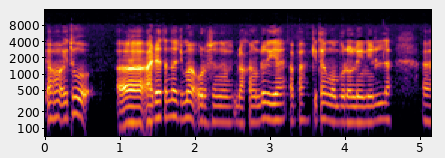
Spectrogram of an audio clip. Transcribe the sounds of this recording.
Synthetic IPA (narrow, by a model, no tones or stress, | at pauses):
ɔit̪u | əa̰dat̪ant̪at͡ʃumaʔṵɾusanbəlakaŋduɾijaapakit̪aŋombɔɾolinilulahə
